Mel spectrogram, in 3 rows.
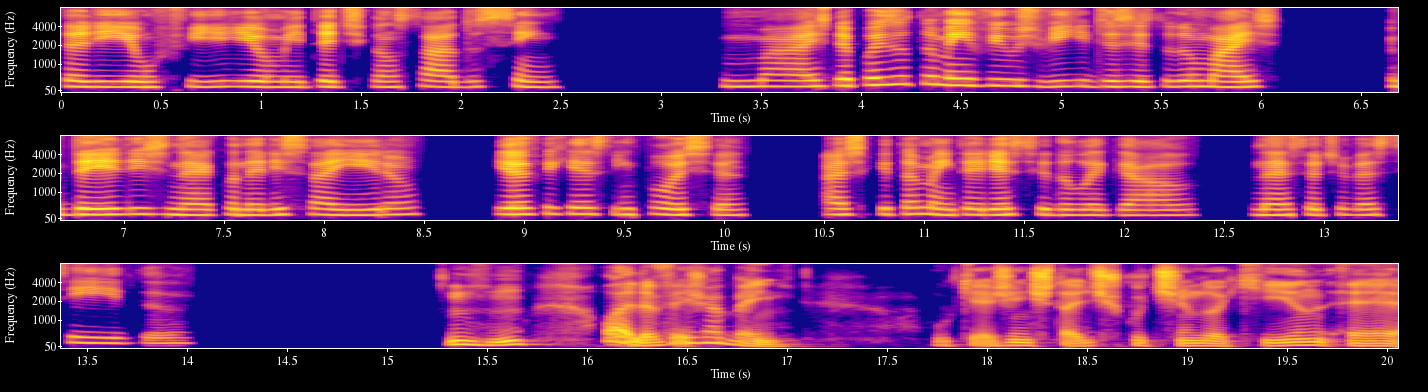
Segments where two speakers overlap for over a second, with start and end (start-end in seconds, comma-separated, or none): none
